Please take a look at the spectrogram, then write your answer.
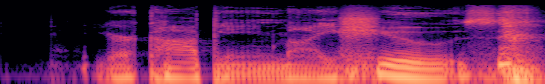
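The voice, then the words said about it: Creepy imitated voice. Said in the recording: “That's how you sounded. I know you sound like a creepy pedophile”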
